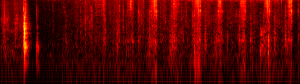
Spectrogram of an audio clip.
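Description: Hand socket ratchet clicking in short, irregular runs while the last water pump bolt is backed out of the engine block. A single sharp metal clink about half a second in.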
